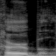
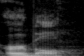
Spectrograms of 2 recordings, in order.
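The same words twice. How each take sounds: First: The word starts with an H sound. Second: The word starts without an H sound. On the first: This is a British way of saying it. "That's very like herbal. It's very British" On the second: This is the everyday American way. "we say herbal"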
